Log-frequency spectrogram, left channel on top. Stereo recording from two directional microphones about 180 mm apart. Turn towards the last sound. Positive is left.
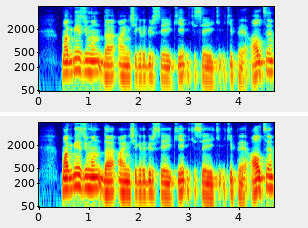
turn(degrees=-20)  # may be behind; listen again after turning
